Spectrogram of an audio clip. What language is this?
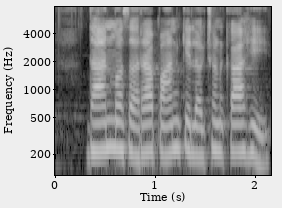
Chhattisgarhi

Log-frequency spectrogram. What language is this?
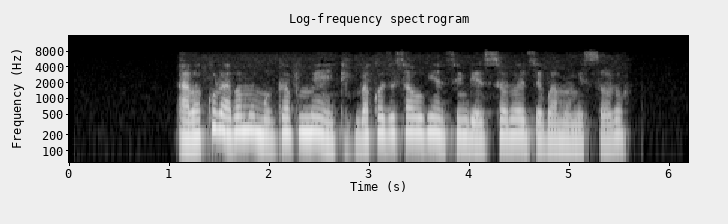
Ganda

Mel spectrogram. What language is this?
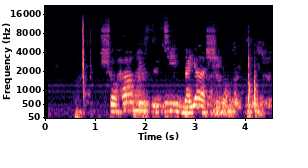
Kinyarwanda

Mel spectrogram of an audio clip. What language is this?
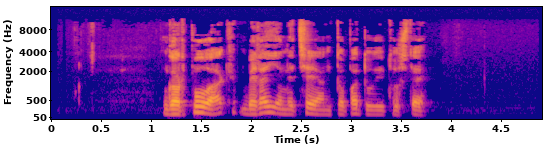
Basque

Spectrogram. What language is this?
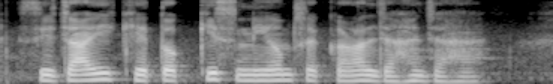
Magahi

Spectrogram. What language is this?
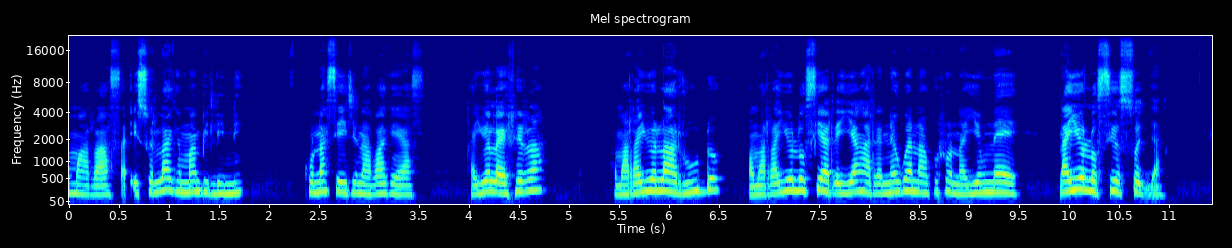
Masai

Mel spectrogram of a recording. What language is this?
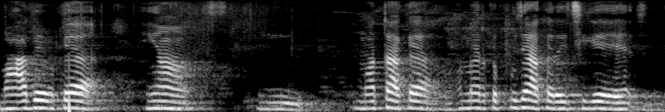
Maithili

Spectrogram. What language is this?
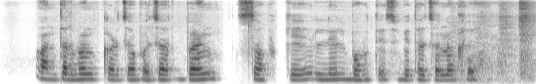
Magahi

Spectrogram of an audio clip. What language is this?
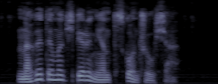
Belarusian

